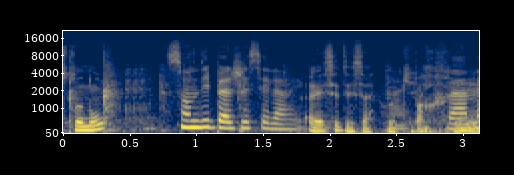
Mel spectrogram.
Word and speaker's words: Sandy Pagès-Hélary: nom C'est comme Pardon ça qu'on prononce ton nom Sandy Pagès-Hélary.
